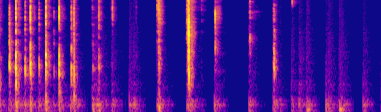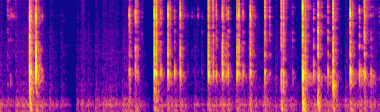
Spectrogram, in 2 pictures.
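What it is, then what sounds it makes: Cardboard soap box tapped with fingernails. A small red printed cardboard box holding a soap bar is held in both hands and tapped and scratched on its faces with long painted nails. Quick, dry, bright clicks come in irregular bursts, with brief scratchy rustles in between. The taps grow denser toward the end, each dying away almost instantly.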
